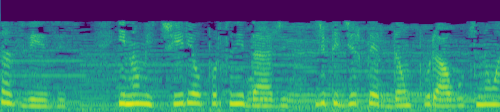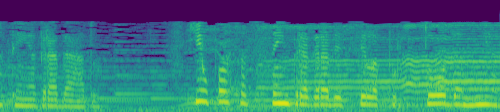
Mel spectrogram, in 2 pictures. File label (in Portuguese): ANIV. NEUTRO F, Gospel, fem; Telemensagens; Telemensagens 2017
